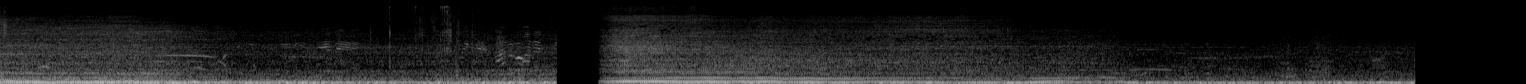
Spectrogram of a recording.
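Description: Engine of an off-road side-by-side running at low trail speed, a steady low rumble heard from the cab. The sound drops out completely for about half a second near the middle, then carries on as before.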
